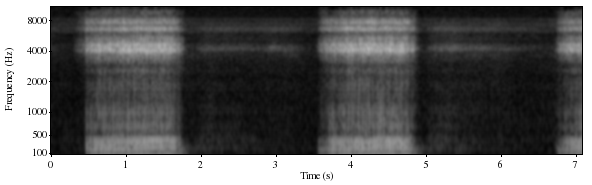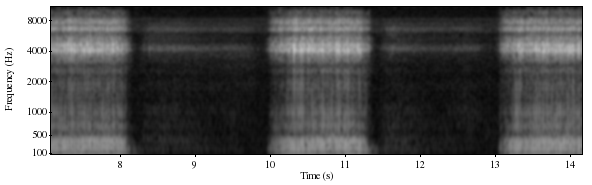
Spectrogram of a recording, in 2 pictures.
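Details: Adult Indian man snoring: loud, regular rasping snores on each in-breath, about 19 a minute, with quiet breathing out between them.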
